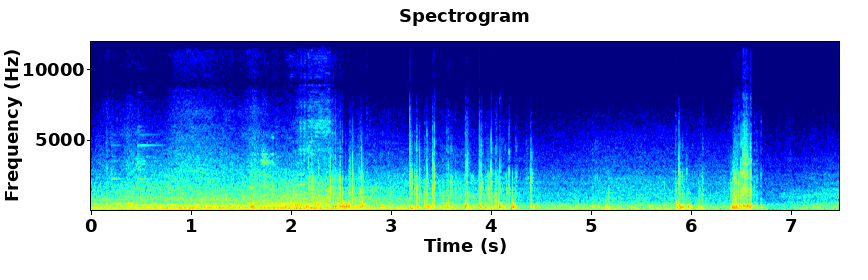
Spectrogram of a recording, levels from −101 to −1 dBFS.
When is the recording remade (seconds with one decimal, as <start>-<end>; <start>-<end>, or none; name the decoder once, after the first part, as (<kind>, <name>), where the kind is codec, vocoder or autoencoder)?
none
